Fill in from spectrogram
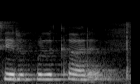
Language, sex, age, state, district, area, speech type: Goan Konkani, female, 18-30, Goa, Murmgao, rural, spontaneous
